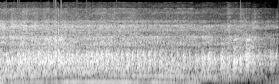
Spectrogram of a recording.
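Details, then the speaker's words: Petrol engine in an ASE class diagnosis, light clatter appearing only when revved, heard louder with stethoscope low on the engine; diagnosed as rod knock, confirmed by teardown. "Mitchell how you noticed you have to kind of rev it to get that clatter we want to continue to duplicate that"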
